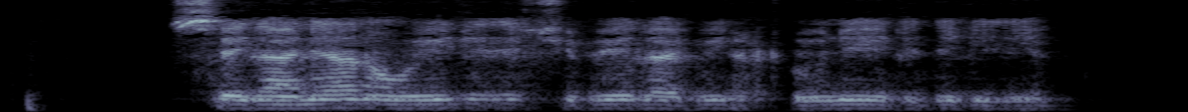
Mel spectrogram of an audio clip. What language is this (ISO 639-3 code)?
pus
